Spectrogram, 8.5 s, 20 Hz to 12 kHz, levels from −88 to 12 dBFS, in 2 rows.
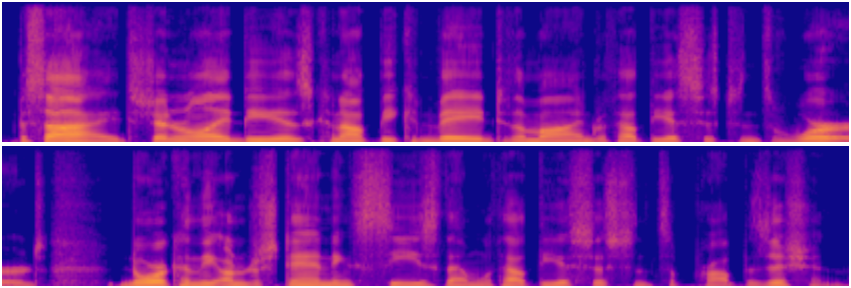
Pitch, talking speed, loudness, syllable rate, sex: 120 Hz, 175 wpm, -23 LUFS, 5.9 syllables/s, male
